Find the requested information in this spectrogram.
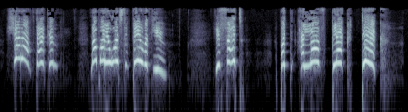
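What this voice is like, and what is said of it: Imitates another person's voice. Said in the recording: “my impersonation of Nina Hasty”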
